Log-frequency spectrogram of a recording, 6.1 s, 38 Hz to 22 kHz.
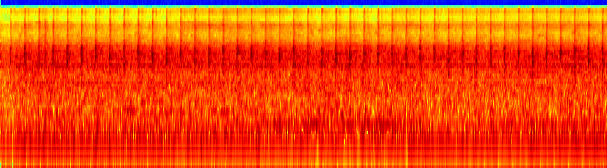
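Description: JCB 3CX backhoe loader's four-cylinder diesel engine running steadily with an even clatter, heard from inside the cab.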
